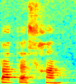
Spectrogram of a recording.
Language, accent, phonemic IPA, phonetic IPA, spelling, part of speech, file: Armenian, Eastern Armenian, /pɑtɑsˈχɑn/, [pɑtɑsχɑ́n], պատասխան, noun / adjective, Hy-պատասխան.ogg
- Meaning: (noun) answer, reply, response; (adjective) reciprocal; in return, in answer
